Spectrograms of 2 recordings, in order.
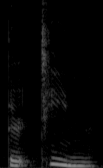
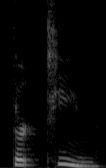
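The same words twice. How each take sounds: The two takes are said the same way.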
